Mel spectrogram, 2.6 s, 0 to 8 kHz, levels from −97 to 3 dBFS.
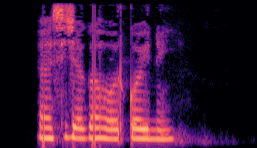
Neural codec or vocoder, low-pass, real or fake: none; 7.2 kHz; real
